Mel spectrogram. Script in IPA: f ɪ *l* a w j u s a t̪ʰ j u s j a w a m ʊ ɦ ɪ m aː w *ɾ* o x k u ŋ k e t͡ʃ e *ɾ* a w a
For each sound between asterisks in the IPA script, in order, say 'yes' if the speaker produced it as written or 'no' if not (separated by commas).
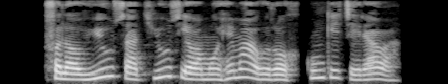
yes, yes, yes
